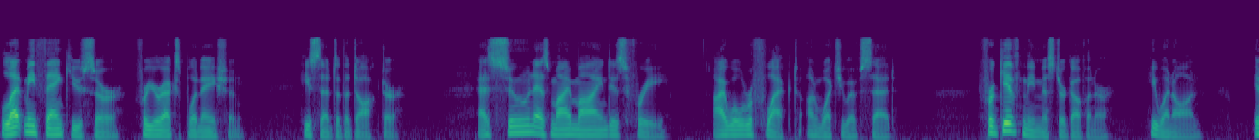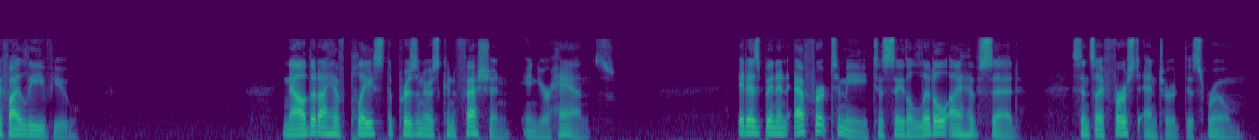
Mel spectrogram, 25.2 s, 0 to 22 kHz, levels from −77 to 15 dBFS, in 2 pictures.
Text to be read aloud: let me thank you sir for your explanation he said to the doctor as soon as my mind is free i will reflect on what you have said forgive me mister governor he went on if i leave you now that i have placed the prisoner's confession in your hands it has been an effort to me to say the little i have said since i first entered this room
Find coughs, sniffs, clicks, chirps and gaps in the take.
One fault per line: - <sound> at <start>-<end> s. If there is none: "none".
none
